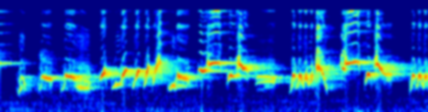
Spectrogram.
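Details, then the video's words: White-rumped shama from Medan, singing at full strength with varied material: a rapid, jumbled run of slurred whistles, chatters and squeaky notes, constantly changing pitch, with no pauses. "Murai Batu Medan Gacor Full Isian"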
